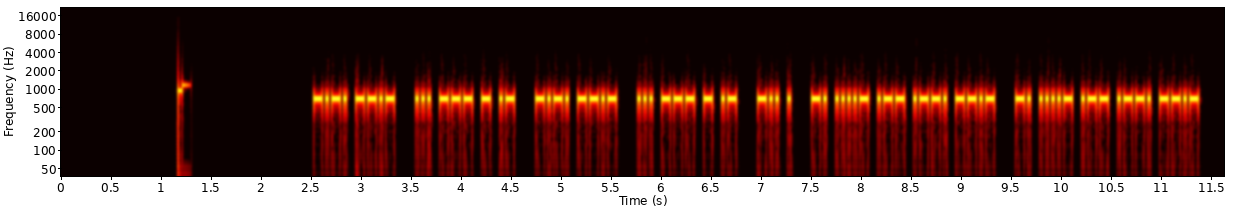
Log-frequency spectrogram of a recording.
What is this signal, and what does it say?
Morse code, heard as a keyed tone, about 40 wpm, 690 Hz. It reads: CQ SOTA CQ SOTA DE N4WPQ N4WPQ
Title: SOTA QSO Practice 40wpm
